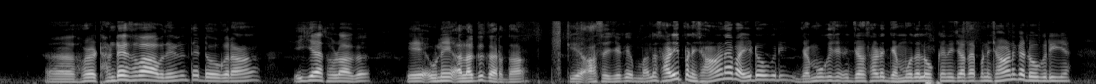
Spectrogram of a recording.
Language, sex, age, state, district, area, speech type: Dogri, male, 18-30, Jammu and Kashmir, Udhampur, rural, spontaneous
